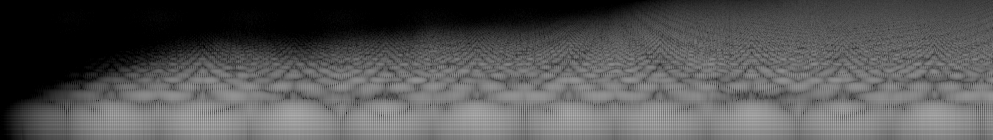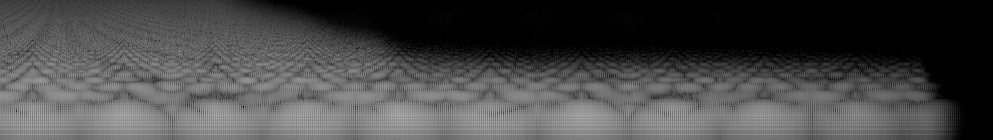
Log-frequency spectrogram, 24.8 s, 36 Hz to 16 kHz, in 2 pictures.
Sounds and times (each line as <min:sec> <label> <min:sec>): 0:00.4 Pulse made on Roland Juno-60 Synthesizer 0:24.2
